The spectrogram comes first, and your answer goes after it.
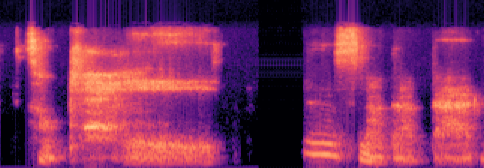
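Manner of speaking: hushed, slow coaxing whisper; inner tempting voice. Retold or imitated. The dark past murmuring on the bus, a coaxing whisper. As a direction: soothe yourself into giving up. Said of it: "This is what was going on in my head".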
